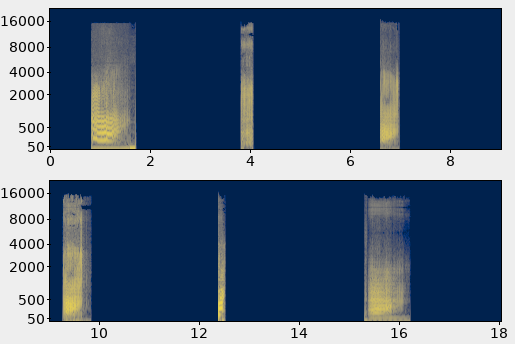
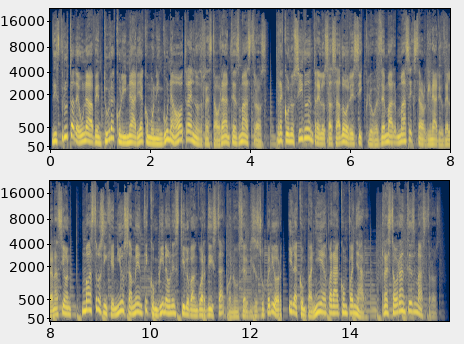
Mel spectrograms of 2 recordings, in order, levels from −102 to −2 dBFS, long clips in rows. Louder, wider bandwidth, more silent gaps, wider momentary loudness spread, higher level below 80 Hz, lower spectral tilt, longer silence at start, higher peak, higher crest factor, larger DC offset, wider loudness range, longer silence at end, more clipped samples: second, -19 LUFS vs -15 LUFS; second, 15.5 kHz vs over 20 kHz; first, 1.73-3.80 s, 4.07-6.59 s, 7.00-9.25 s, 9.85-12.37 s, 12.53-15.30 s vs none; first, 19 LU vs 7 LU; second, -50 dBFS vs -38 dBFS; about the same, -4.5 dB/octave vs -5.5 dB/octave; first, 0.8 s vs 0.05 s; about the same, 0 dBFS vs 0 dBFS; first, 24 dB vs 14 dB; neither; first, 6 LU vs 2 LU; first, 1.95 s vs 0.3 s; neither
